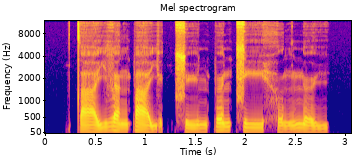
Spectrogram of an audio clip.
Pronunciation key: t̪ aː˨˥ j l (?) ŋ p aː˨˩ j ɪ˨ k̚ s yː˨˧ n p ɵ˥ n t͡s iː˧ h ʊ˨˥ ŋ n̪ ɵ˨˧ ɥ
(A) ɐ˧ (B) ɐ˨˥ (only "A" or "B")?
B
